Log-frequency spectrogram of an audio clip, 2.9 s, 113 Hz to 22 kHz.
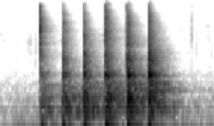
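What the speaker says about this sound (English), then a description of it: "Hammer my weight so it sticks on." A hammer tapping a 1.25 ounce wheel weight onto a tire rim on a Snap-on balancer: six sharp, evenly spaced metallic strikes, close and loud, each ringing briefly before the next, with no talk.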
